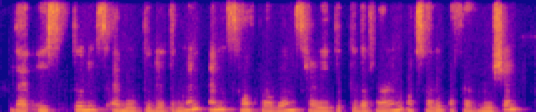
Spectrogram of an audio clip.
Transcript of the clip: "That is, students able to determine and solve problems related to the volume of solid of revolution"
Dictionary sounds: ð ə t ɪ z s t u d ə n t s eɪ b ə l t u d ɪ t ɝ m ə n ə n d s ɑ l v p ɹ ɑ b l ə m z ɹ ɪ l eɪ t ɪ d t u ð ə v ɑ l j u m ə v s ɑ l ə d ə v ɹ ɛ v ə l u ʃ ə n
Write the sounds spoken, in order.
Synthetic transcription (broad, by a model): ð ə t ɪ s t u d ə n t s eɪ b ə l t u d ɪ t ɝ m ə n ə n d s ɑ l f p ɹ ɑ b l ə m s ɹ ɪ l eɪ t ɪ d t u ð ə f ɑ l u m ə f s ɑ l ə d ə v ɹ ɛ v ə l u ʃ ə n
